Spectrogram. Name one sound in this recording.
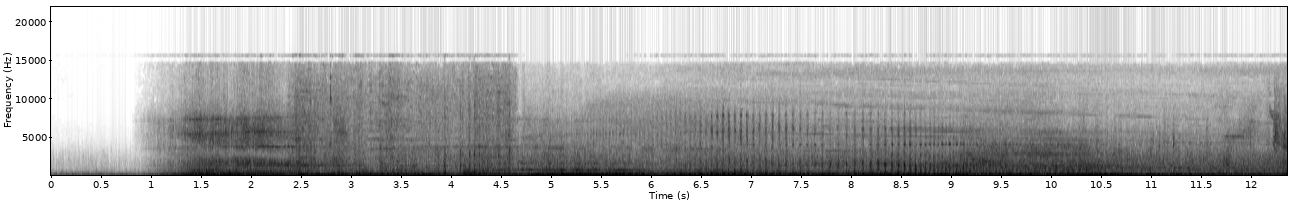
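A spacecraft engine roars steadily as the craft flies past.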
